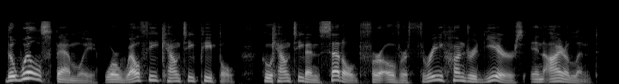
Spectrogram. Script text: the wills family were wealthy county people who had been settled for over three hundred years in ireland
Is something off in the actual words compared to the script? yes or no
yes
